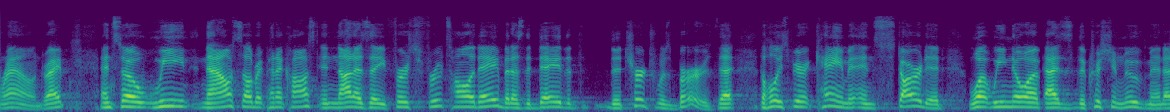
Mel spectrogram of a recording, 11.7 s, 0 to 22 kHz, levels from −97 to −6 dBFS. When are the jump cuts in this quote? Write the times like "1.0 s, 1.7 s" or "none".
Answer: 3.2 s, 10.4 s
